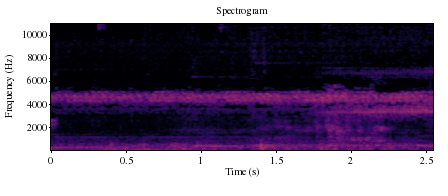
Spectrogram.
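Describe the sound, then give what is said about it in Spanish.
Crickets chirp at night in a steady, high-pitched, unbroken trill that holds evenly throughout, with a faint low rustle beneath and no voices. “Pero ya hay algunos grillos.”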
